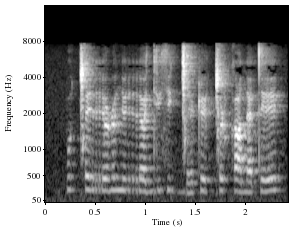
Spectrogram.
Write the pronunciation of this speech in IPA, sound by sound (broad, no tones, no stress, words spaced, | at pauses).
puǀe røɳʉny rœ dʲusʲæ ɡ͡ǀe ʈiɭǀʉɭkɑnæ te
